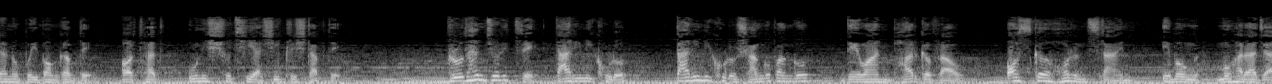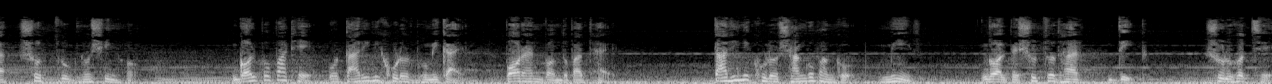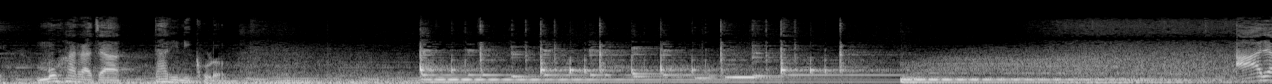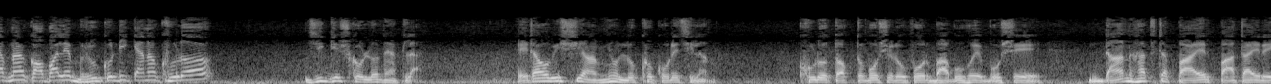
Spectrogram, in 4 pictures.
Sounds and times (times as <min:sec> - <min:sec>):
Speech: 0:00.0 - 0:03.4, 0:15.1 - 0:18.9, 0:24.8 - 0:27.8, 0:37.8 - 0:40.4, 0:41.2 - 0:42.4, 0:43.3 - 0:45.4, 0:46.2 - 0:50.8
Music: 0:00.0 - 0:37.9.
